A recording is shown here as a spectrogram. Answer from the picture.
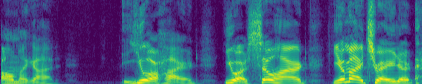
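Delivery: put-on hysterical laughter while talking. Retelling how he reacted when hiring the speaker as trainer, imitating hysterical laughing while talking. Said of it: "he started hysterically laughing".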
